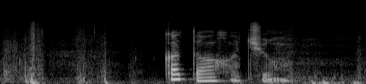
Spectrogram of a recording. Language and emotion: Russian, sad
